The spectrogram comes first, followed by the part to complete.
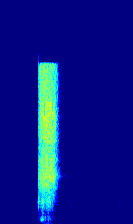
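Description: A person sneezing once, a short sharp burst about half a second in.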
